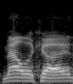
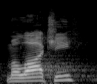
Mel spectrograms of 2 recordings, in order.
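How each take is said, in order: First: The name is said with a plain English pronunciation. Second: The name is said with an Italian-style pronunciation. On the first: The speaker calls it right. "No, he's Malachi" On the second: The speaker calls it wrong. "or pronounced the Italian way"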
